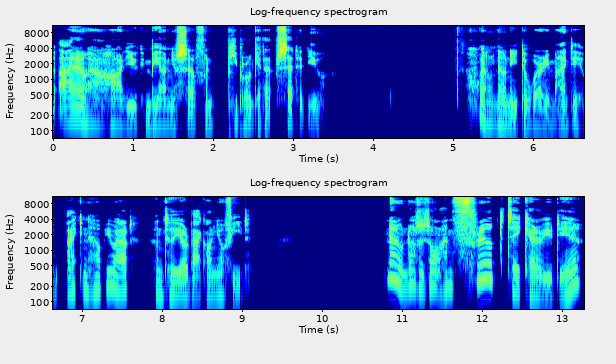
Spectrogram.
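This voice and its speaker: A man's voice: mid-range voice, no echo, clean studio sound, natural voice. A man playing a bashful, bookish dragon lover in a romantic fantasy audio roleplay, stammering tenderly as he speaks to his sweetheart. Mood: sympathetic, reassuring.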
